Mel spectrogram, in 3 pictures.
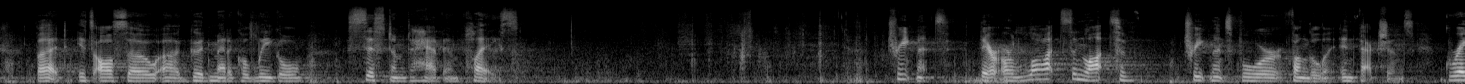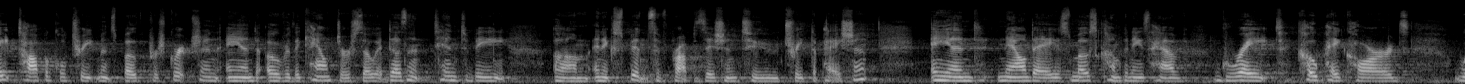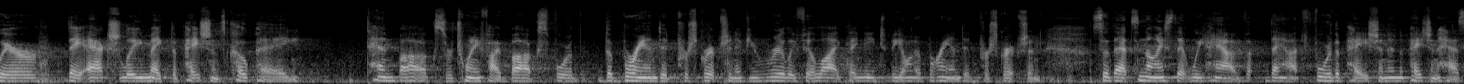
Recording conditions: busy venue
